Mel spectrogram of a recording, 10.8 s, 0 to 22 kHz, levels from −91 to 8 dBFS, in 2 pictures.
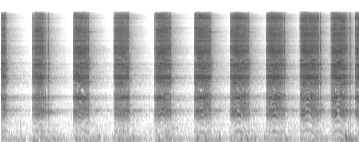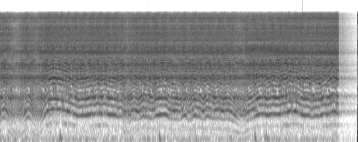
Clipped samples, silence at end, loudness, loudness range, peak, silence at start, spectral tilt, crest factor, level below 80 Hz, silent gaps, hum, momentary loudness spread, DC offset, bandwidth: under 0.1%; 0.2 s; -12 LUFS; 7 LU; 0 dBFS; 0 s; 4 dB/octave; 16 dB; -60 dBFS; none; none; 11 LU; under 0.1%; 16.5 kHz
